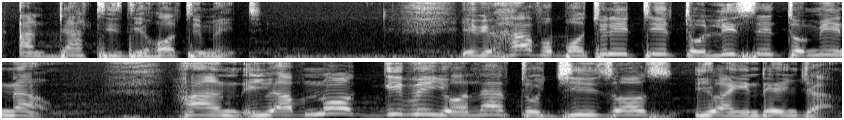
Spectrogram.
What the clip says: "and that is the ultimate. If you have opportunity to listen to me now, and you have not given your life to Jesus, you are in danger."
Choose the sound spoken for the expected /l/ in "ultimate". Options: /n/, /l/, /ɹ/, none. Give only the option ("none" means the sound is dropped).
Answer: none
